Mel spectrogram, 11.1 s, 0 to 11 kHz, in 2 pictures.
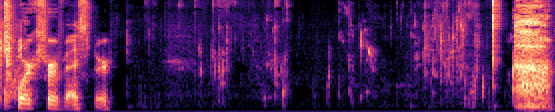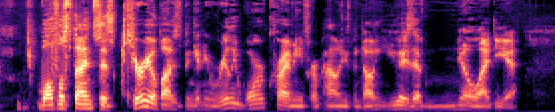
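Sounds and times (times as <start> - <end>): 
speech: 0.2 - 1.3, 5.8 - 10.9
water sloshing and dripping: 1.2 - 5.1
person drinking water: 1.4 - 6.0
splashy gulp of water: 1.8 - 6.0.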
